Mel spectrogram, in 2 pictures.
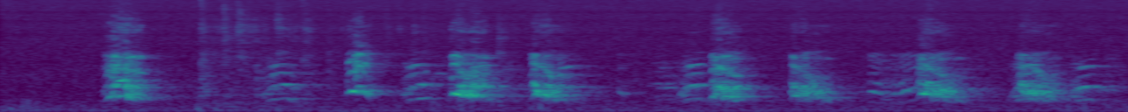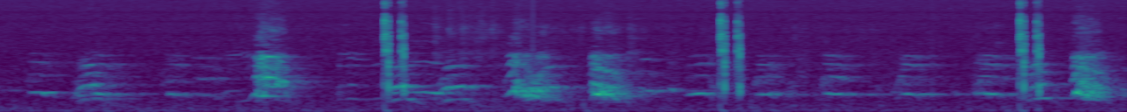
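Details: Labrador Retriever gives a long run of short, sharp barks and yips, about two a second, with sharp clicks mixed in.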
